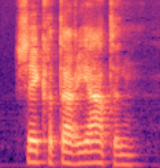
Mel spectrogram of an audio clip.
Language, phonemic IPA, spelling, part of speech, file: Dutch, /sɪkrətariˈjatə(n)/, secretariaten, noun, Nl-secretariaten.ogg
- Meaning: plural of secretariaat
